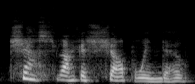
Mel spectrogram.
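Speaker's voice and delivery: high, slow admiring housemaid; housemaid's voice. A narrator's reading. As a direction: coo it like a prim maid admiring a shop window. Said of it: "as Ellen the housemaid said".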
